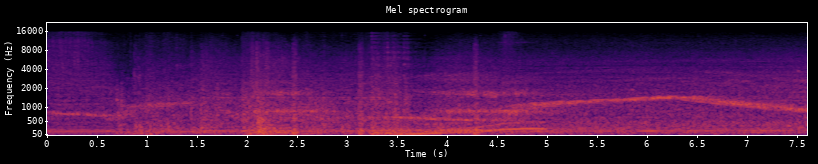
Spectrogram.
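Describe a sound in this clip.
A car engine revs and roars as the car speeds up.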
